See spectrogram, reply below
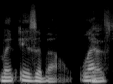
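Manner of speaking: low public-radio announcer voice. Playing therapist to Isabel, NPR voice. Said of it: "go into the N P R voice".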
